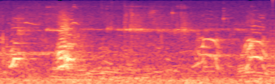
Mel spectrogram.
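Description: Alaskan huskies at a sled-dog kennel giving a few short yips and barks, over a steady low hum from the riverboat.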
